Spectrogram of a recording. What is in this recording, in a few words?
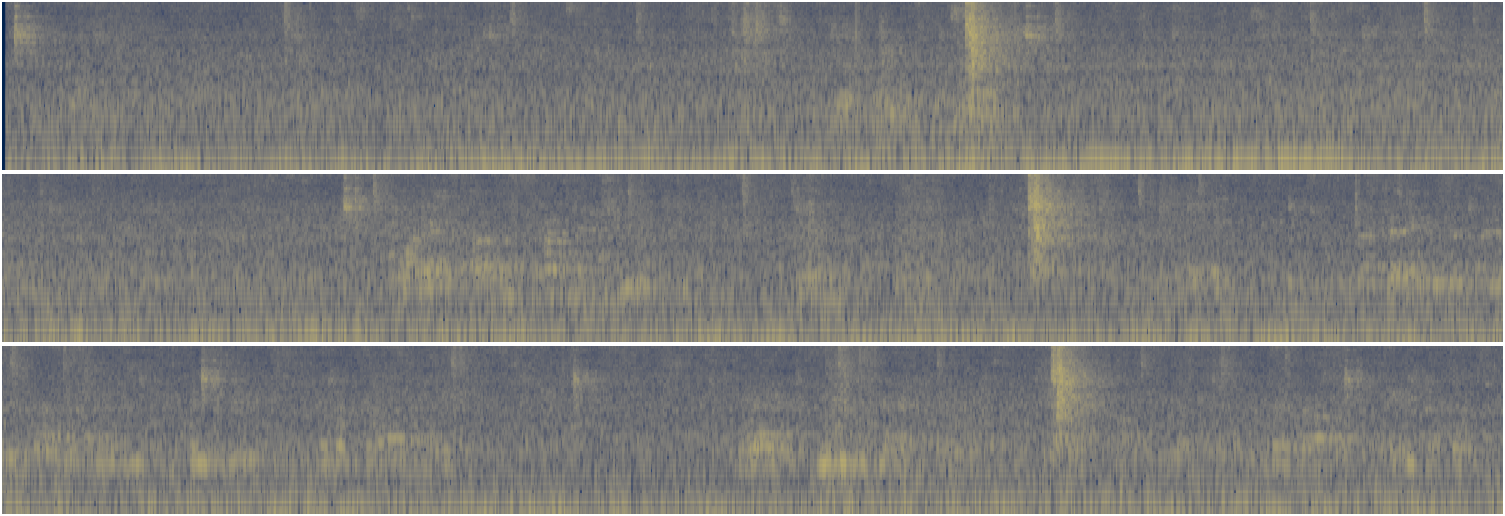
courtyard with faint german voices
